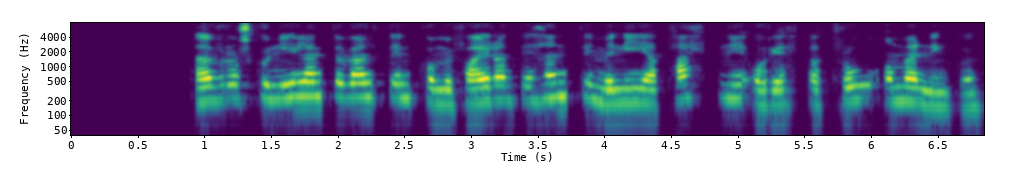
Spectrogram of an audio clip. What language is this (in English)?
Icelandic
